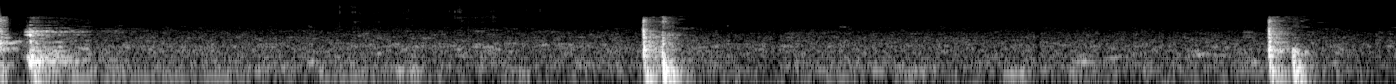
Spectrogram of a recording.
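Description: A computer mouse gives three sharp, isolated clicks spaced roughly three seconds apart, each brief and crisp against a very quiet background.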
